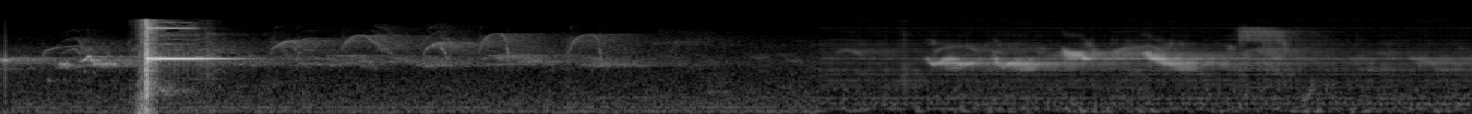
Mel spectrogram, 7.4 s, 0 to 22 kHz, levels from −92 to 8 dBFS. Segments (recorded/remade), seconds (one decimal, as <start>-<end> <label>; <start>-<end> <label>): 0.0-4.1 recorded; 4.1-7.4 remade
